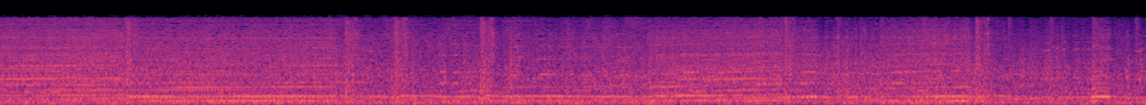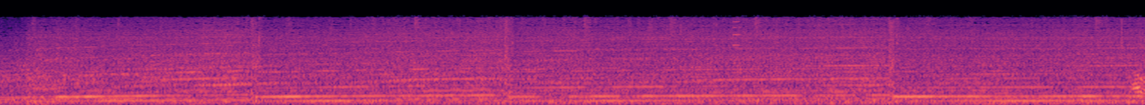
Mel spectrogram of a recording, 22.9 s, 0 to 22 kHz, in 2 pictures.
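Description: Nissan Skyline race car engine at the Red Bull Ring in Gran Turismo 7, revving steadily with rising and falling pitch through gear shifts, continuous and prominent for the whole stretch.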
